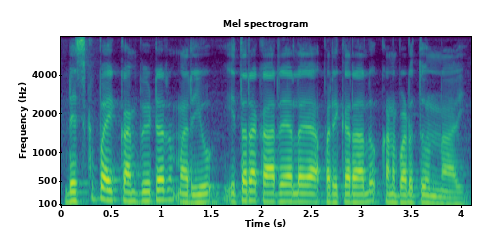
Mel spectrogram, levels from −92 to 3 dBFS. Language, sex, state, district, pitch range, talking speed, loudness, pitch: Telugu, male, Telangana, Mahabubabad, 140-160 Hz, 130 wpm, -14 LUFS, 145 Hz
